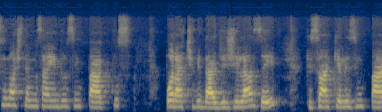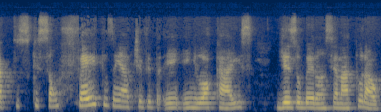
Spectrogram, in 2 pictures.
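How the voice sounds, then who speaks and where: A man's voice: high voice, a little mellow. A man with a Brazilian Portuguese accent and a sore throat, coughing often as he patiently teaches a geography lesson he records at home for his students. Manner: patient, explanatory, addresses students directly. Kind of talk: recorded remote class lesson.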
